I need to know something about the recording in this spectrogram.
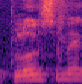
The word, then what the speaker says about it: Klostermann: O Klosterman é como se pronuncia. KLOSTERMAN. TRMANN. São dois só N's no final. dobra o N.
